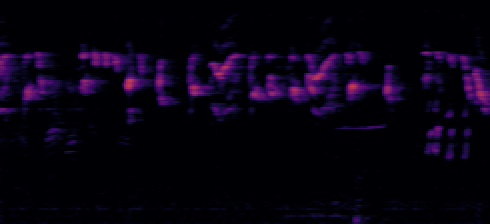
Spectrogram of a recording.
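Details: Young Bornean white-rumped shama learning to sing, chattering high chirps in quick succession with a brief pause before a final burst of scratchy notes.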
